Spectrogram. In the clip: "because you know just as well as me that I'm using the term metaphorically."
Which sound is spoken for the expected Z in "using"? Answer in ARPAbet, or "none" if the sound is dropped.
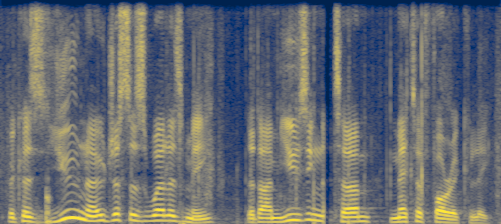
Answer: Z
